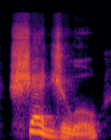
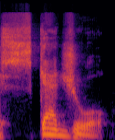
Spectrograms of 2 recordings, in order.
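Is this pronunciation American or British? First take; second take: British; American. First: The word is said with a British pronunciation. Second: The word is said with an American pronunciation. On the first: "los Británicos dicen schedule" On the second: "We say schedule"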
